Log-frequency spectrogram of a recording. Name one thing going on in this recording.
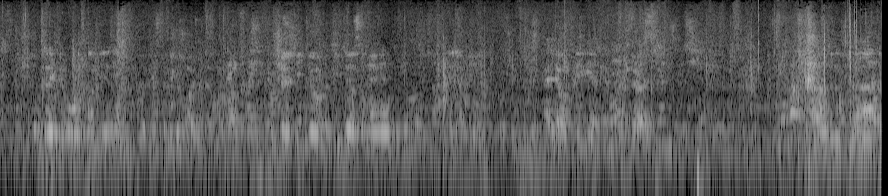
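A man speaks to an audience.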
